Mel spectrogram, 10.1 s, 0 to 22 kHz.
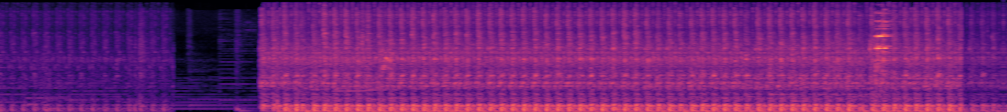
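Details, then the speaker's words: Nearly new pushrod-engine motorcycle (Raider 150 tags) on Delo Gold oil after a long ride to Caliraya: steady fast beat about three pulses a second with light top-end tapping; rider says the ticking remains, cause unconfirmed. "Para sa akin may lagatik pa rin siya and hindi nawala yung lagatik niya. Partida bago pa tong motor na to pero may lagatik pa rin."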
